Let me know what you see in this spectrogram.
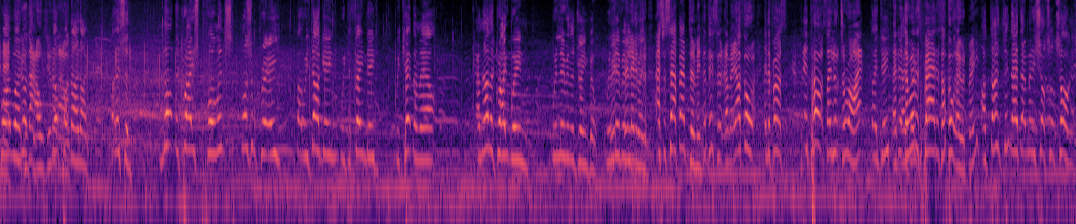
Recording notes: Post-Match Podcast From The Stands and the Pub. A trip to St Marys was next for Brentford.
